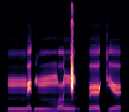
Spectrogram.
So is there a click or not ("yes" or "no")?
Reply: yes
